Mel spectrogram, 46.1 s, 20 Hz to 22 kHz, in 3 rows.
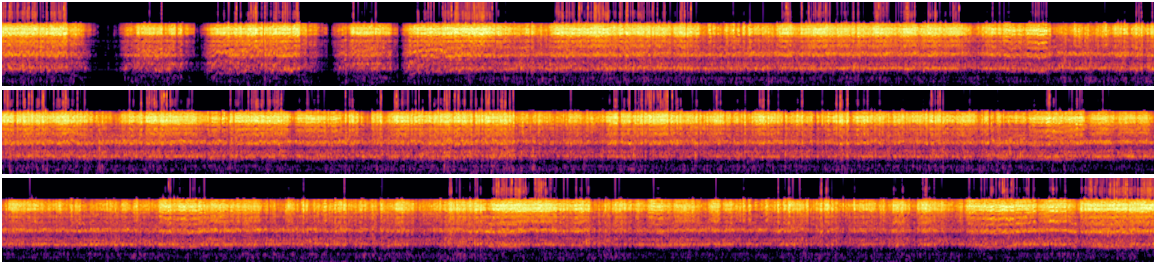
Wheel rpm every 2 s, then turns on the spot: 140, 110, 110, 200, 230, 230, 230, 230, 230, 220, 230, 240, 230, 230, 220, 230, 230, 230, 230, 230, 230, 230, 220.
none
